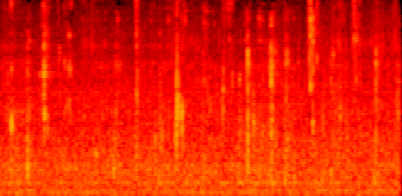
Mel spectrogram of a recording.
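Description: Close-miked chewing and eating: small wet mouth clicks and smacks, scattered irregularly.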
